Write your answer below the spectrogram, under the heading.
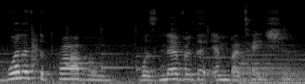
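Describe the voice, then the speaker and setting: With an American accent, a woman speaks at a moderate pace with ordinary pitch variation as music plays in the background. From Minnesota. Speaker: spoken word artist. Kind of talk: spoken word poetry performance.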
